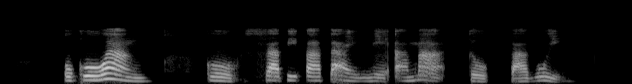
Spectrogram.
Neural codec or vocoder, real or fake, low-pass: codec, 44.1 kHz, 2.6 kbps, DAC; fake; 5.4 kHz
